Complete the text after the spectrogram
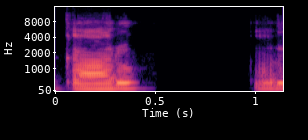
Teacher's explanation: Aqui estou pensando exatamente no de caro, que é um som bem rápido. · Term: fonema TEP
